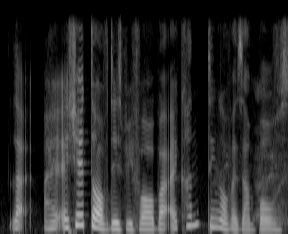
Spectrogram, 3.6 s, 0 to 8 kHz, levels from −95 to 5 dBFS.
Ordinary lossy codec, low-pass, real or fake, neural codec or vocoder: none; 7.2 kHz; real; none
